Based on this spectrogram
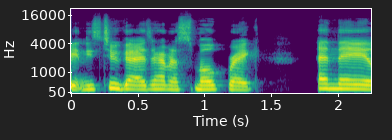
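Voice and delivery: usual speaking voice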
